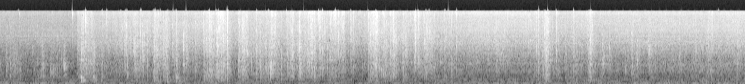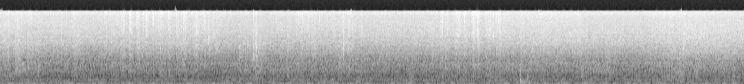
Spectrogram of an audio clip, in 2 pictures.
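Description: Shredded carrots and cabbage sizzling in hot oil in a wok. There are sharp clicks and clatter in the first dozen seconds as the vegetables are tipped in and stirred with a spatula, then a steady sizzle.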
